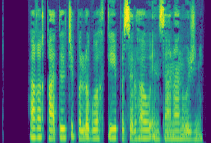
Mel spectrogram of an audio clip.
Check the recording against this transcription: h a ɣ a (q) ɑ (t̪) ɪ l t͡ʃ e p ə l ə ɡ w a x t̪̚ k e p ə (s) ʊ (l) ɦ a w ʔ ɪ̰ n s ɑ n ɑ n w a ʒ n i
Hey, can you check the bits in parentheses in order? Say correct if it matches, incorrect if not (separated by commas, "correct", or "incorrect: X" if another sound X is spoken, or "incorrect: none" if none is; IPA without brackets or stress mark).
correct, correct, correct, correct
